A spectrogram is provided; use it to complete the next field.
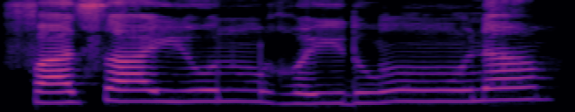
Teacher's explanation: نون ساکن کے بعد غین ہے اور غین حروف حلقی ہے، اس لیے یہاں پر بھی ہم غنہ نہیں کریں گے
